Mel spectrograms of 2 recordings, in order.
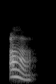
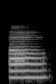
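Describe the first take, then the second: First: The pitch falls sharply from high. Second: The pitch stays level and high.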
